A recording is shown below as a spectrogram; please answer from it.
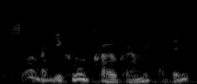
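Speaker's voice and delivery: put-on high, soft and quick baby talk; baby talk to a pet. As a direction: gently babble at the cat. Speaking for or to cat.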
